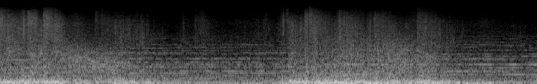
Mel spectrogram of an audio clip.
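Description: Naval battle in Port Royale 4, with ships firing cannons: two swelling waves of heavy, rumbling booms and crashes, loud and continuous, with no talk.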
